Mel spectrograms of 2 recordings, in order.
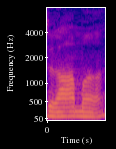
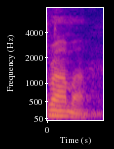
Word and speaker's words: Rama: like if it's uh it actually ends with a a so it's Rama in Sanskrit it's always it's Rama it's Rama it's always pronounce 16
